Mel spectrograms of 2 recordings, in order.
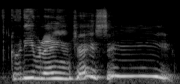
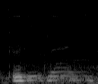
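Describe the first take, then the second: First: High, loud cheery hello; bright high greeting. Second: Dropped, much softer hello; soft repeat. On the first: Streamer welcoming a chat viewer, loud high greeting. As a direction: call the welcome out with big energy. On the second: Streamer repeating the greeting to a viewer, softly. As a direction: say it again almost to yourself. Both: Real, not acted.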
